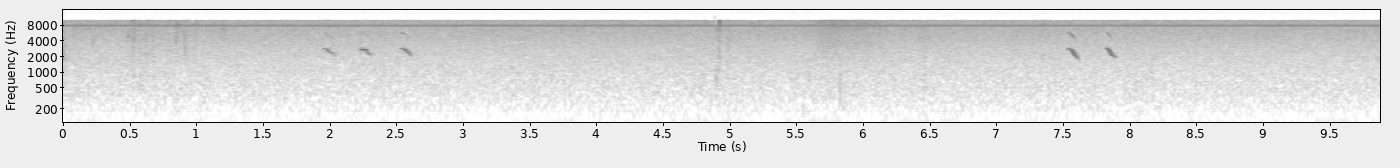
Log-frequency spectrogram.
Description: Small bird chirping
